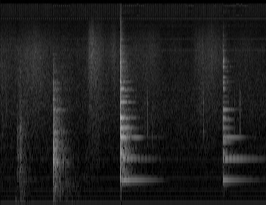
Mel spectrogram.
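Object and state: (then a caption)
Cast iron pan that rings. A heavy cast iron pan is tapped three times, each tap giving a clear, bell-like ring with bright tonal overtones that fade over a fraction of a second. The ringing tone is normal for the iron pan and contrasts with the flat sound of the other pan.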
